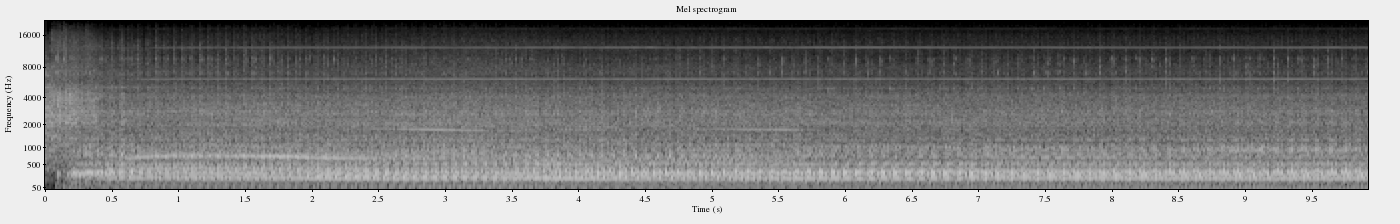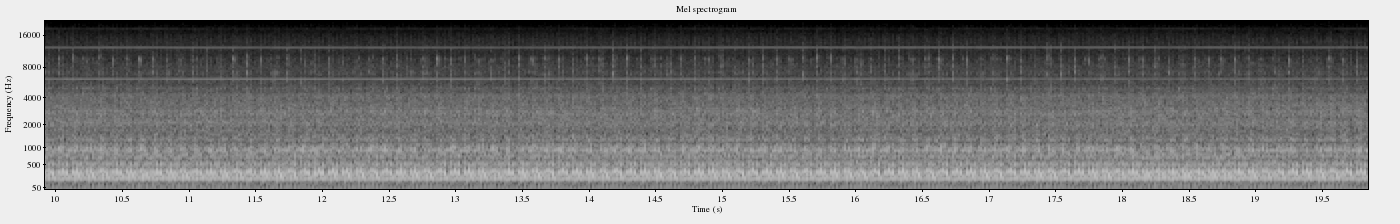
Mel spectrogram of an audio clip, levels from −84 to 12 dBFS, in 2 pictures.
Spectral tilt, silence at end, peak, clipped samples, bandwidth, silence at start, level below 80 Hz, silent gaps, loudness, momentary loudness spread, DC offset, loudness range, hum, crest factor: -4.5 dB/octave; 0 s; -2 dBFS; under 0.1%; 19.5 kHz; 0 s; -38 dBFS; none; -16 LUFS; 1 LU; under 0.1%; 1 LU; none; 14 dB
